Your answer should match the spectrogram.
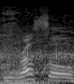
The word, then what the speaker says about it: Russell: genius that's his Brilliance Russell rhymes with funnel how to Market how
